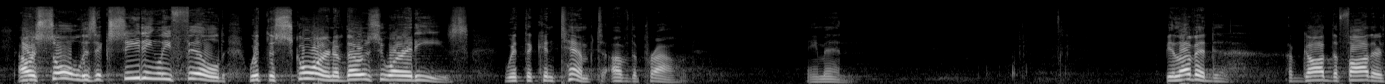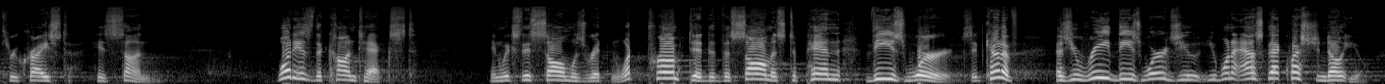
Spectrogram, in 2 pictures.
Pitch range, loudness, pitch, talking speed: 175-240 Hz, -17 LUFS, 200 Hz, 140 wpm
